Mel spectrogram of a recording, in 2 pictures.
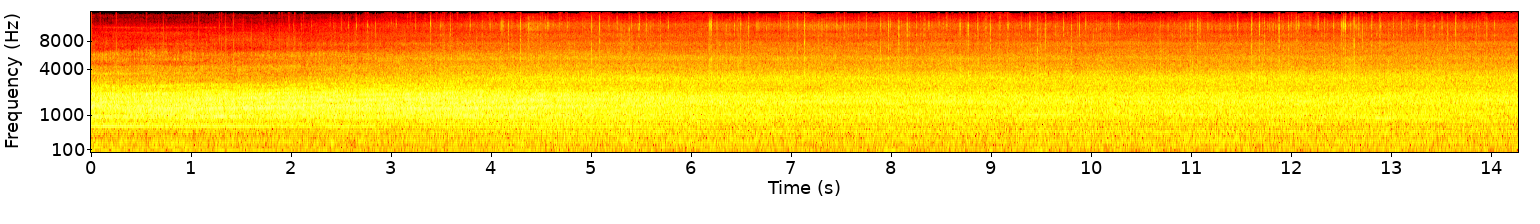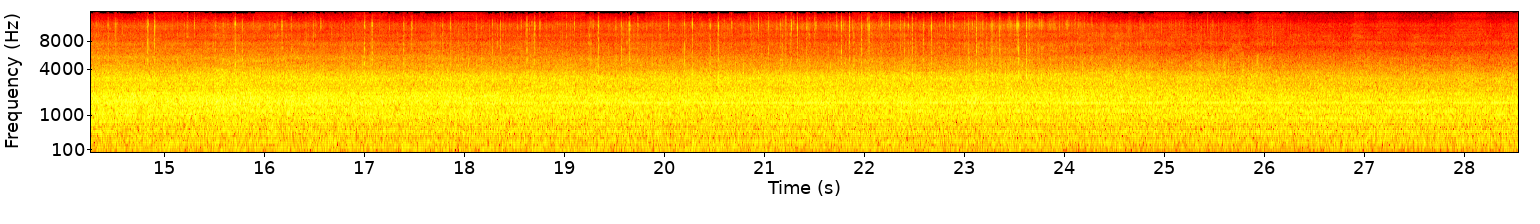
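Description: HO-scale model freight cars rolling past on the layout's track, a steady rolling hiss of small wheels on rail. Over the first few seconds a pitched hum from the departing CN diesel locomotive fades away.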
